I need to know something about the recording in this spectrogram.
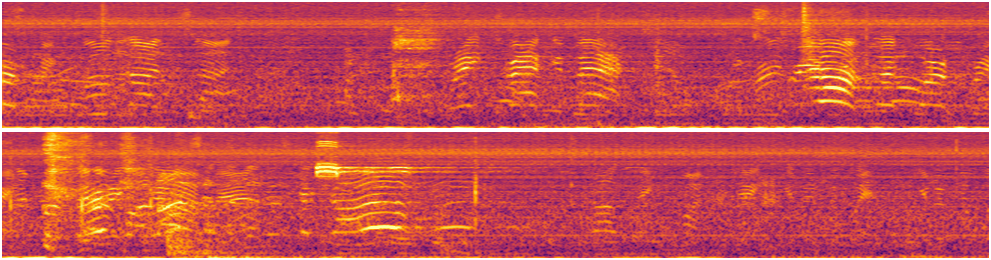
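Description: Spectators talk and call out nearby, outdoors in the open.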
